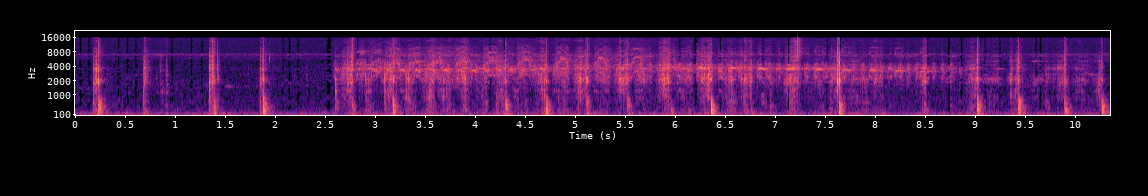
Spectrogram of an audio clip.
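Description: Hand axe chopping at the end of a green wooden stick held on a log, trimming it into a tool handle: short wooden knocks about two to three a second, with a short pause early on. From about two and a half seconds in, a dense high chirping sets in behind the strikes.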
